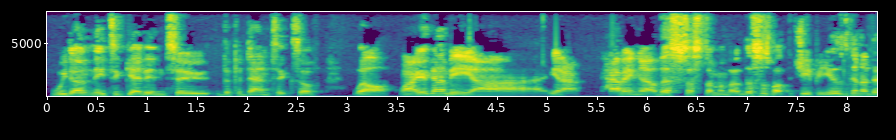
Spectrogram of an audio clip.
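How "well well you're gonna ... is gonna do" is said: mock American accent, scientific tone. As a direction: put on an American accent, techy and brisk. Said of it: "That's my American accent".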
